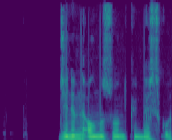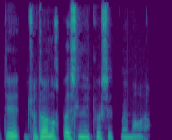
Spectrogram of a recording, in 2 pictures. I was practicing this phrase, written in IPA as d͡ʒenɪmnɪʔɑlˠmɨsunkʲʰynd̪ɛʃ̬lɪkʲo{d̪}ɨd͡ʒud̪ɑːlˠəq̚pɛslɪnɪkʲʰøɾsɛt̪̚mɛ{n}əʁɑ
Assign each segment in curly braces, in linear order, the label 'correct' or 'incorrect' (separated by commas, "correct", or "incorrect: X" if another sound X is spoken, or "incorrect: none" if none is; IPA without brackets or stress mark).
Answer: incorrect: t̪, incorrect: m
